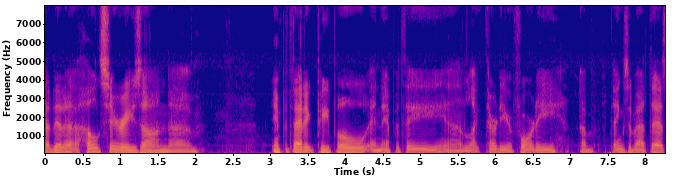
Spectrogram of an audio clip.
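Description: A man with a Texan accent at medium pitch, moderate pace and ordinary pitch variation. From Texas, Waco. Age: 70s. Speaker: painter. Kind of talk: interview. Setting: studio.

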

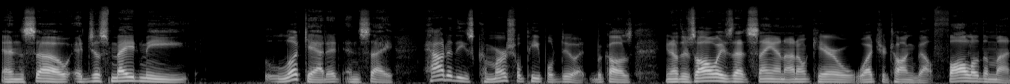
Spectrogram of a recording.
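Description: Over a very clean recording with a silent background, a man with an ordinary speaking voice talks at a medium pitch and moderate pace with lively intonation. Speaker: gardening magazine owner. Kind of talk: casual chat. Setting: studio.

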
